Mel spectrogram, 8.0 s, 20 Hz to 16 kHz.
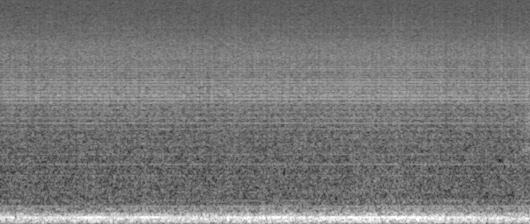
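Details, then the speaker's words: Computer fan rated 1350 RPM, run at maximum speed on a fan controller while sitting on a desk: a steady low droning hum, a harmonic resonance noisier than expected. "H honestly for a 1350 RPM fan it's a little bit noisier than I would anticipate it being especially it's that it's 1 14 I'm sorry 140 and sitting on my desk it's now giving off a harmonic resonance"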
